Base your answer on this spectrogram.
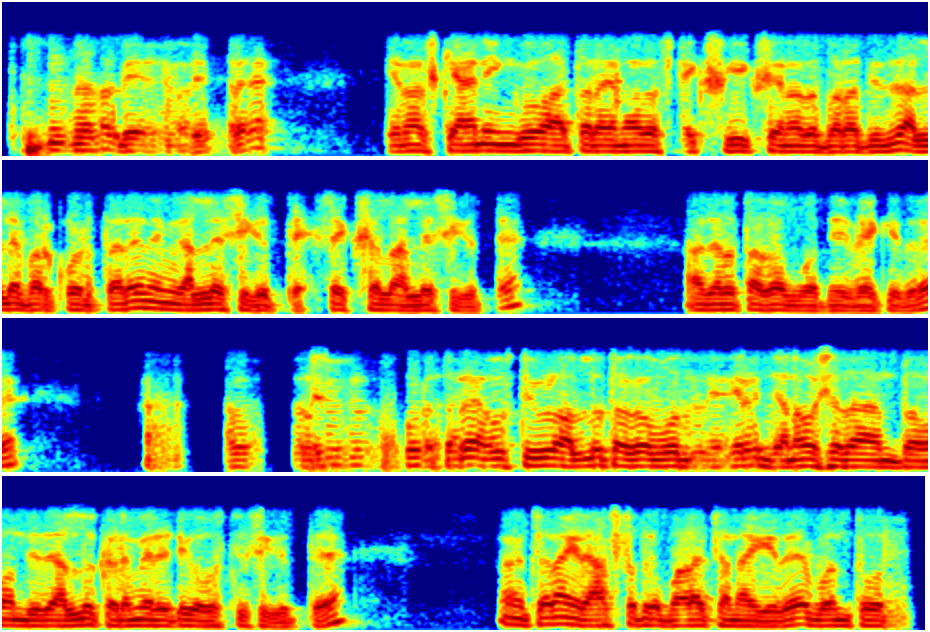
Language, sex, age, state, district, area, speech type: Kannada, male, 60+, Karnataka, Chitradurga, rural, conversation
